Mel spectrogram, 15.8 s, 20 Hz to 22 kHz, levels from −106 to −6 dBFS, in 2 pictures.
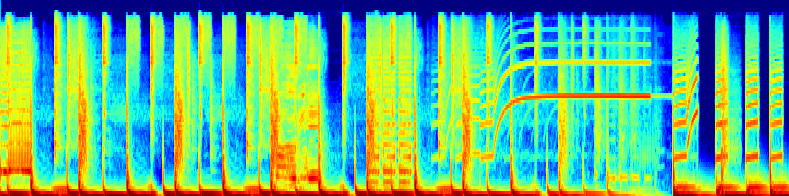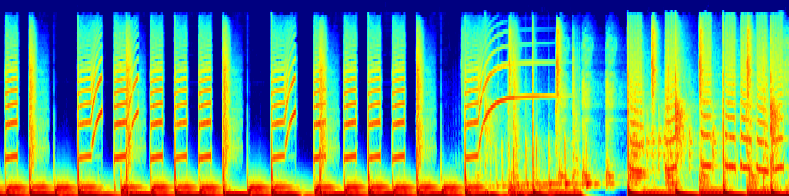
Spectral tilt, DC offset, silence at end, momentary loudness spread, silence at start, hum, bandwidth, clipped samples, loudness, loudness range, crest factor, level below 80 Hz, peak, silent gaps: -5 dB/octave; under 0.1%; 0 s; 4 LU; 0 s; none; 15 kHz; under 0.1%; -12 LUFS; 2 LU; 8 dB; -10 dBFS; 0 dBFS; none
